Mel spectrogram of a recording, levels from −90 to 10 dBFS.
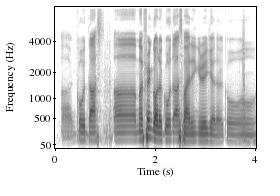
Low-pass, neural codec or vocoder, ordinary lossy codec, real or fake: none; none; none; real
